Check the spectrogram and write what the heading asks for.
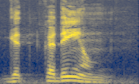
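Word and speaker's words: kadim (קדים): See, because east in Hebrew is kadim. That's the way you would pronounce kadim.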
